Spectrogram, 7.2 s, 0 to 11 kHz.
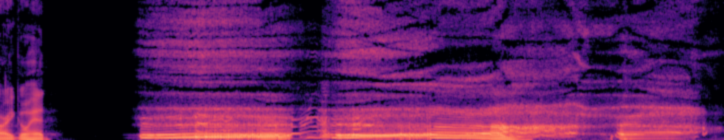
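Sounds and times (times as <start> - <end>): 
speech: 0.0 - 0.6, 1.4 - 3.8
person imitating a zombie with guttural groans and moans: 1.4 - 7.2.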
